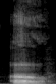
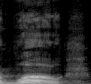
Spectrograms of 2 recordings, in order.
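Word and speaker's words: を: the direct object takes o now it says guitar wo but that's pronounced o and then because it's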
